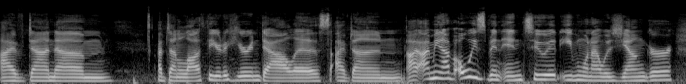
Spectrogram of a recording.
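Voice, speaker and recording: A woman talks at a fairly quick pace with a slight Southern US accent. Her pitch sits fairly low. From Georgia, US South. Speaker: voice actress. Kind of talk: interview. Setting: fan convention. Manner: animated.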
